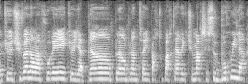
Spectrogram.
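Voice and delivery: ordinary delivery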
